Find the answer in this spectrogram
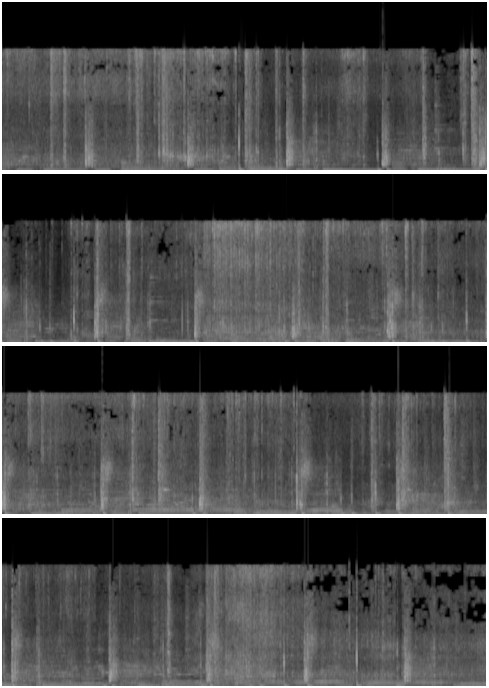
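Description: Skateboard on concrete: wheels rolling, with many sharp pops and landing knocks scattered throughout, mixed under loud background music with a heavy bass line.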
